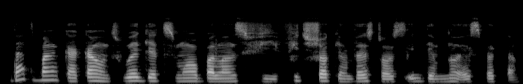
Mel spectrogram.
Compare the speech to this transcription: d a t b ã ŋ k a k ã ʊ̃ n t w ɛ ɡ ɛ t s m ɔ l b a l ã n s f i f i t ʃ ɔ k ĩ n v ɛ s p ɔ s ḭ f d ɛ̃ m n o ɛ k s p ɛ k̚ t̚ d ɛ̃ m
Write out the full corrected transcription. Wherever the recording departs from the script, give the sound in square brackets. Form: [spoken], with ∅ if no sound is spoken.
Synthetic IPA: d a t b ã ŋ k a k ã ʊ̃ n t w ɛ ɡ ɛ t s m ɔ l b a l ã n s f i f i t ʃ ɔ k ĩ n v ɛ s [t] ɔ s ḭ f d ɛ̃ m n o ɛ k s p ɛ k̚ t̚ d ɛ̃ m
